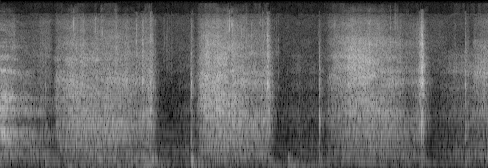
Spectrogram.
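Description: Glue smoother rubbed over freshly glued paper while making a junk journal from recycled packaging: three long, soft, close rasping strokes separated by brief pauses, with no talk.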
